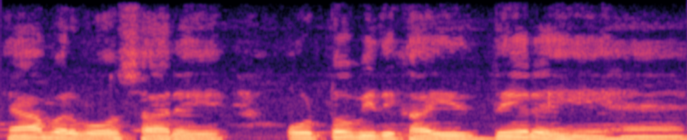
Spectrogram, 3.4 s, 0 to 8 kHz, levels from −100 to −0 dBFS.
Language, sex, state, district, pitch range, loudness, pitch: Hindi, male, Haryana, Rohtak, 130-150 Hz, -13 LUFS, 140 Hz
